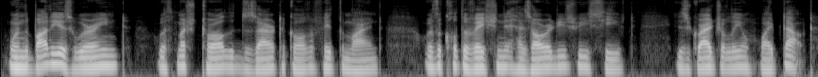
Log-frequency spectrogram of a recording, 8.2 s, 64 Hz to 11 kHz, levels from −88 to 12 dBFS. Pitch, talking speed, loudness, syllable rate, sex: 115 Hz, 185 wpm, -19 LUFS, 6.1 syllables/s, male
